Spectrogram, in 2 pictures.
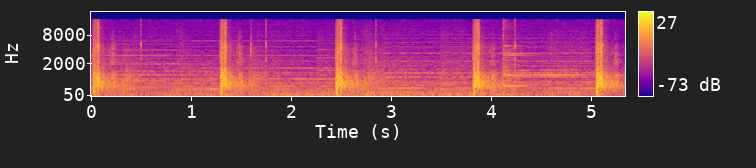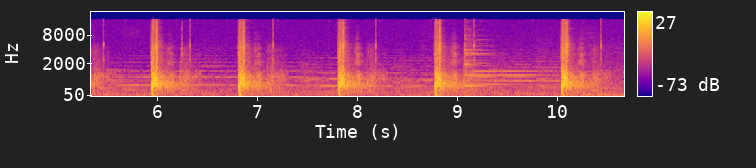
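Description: A 9mm Glock 47 pistol fired in slow, aimed single shots, about ten shots at roughly one a second. Background music plays underneath.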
